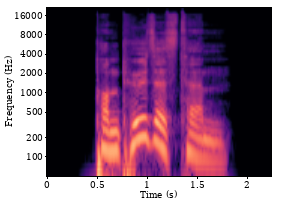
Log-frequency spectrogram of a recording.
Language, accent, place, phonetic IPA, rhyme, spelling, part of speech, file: German, Germany, Berlin, [pɔmˈpøːzəstəm], -øːzəstəm, pompösestem, adjective, De-pompösestem.ogg
- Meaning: strong dative masculine/neuter singular superlative degree of pompös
